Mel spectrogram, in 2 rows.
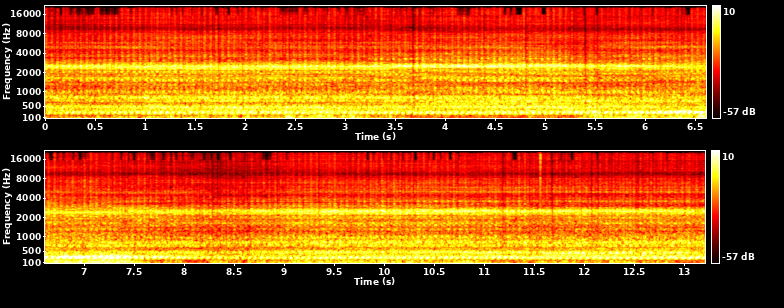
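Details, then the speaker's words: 2000 Whirlpool air conditioner, neglected about two years outdoors: steady droning hum with a rough, gritty whir and no change in pace; fan motor bearings worn, noise intolerable though it still cools well. "i have to say on his viner on his vintage units bearing noise is not is a lot worse compared to shot bearings on a modern unit chop bearings on a modern unit are actually tolerable this one is not tolerable at all"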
